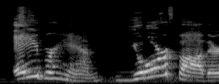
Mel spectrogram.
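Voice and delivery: mocking voice. Reading a scripture quote aloud, reading with a mocking tone. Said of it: "you can kind of hear the mocking tone in this".

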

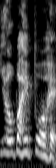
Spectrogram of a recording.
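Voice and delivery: put-on shrill scream, very high and loud. Recalling a man getting arrested on the corner yelling at him, retelling a scream. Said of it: "he's like screaming at me like".

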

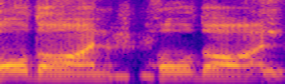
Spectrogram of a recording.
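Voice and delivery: acted-out scream. Describing doing the ear thing, retelling a scream. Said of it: "I'm just screaming".

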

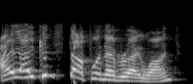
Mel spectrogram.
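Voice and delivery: put-on heavy Greek accent. Retelling what he used to say all the time, in a greek accent. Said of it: "he got a very Greek accent".

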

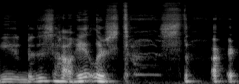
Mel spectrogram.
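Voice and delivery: high-pitched, laughing through the words.

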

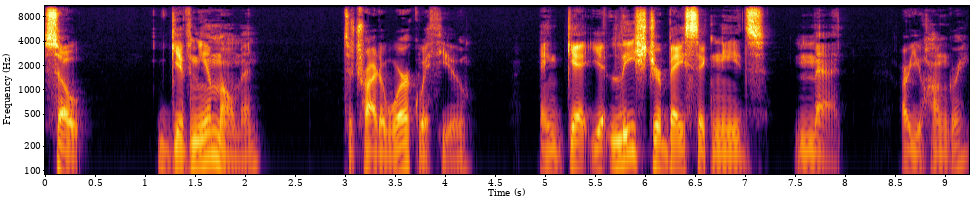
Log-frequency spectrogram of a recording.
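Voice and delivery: speaking very low and calm. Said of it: "I try to talk real low and come real close".

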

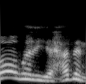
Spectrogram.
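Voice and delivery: put-on Scottish-accented dwarf voice. Acting out a tavern barkeep taking an order: stereotypical Scottish dwarf barkeep voice. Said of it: "kind of like that Scottish dwarf".

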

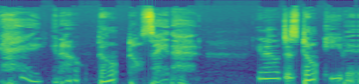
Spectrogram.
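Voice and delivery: very quiet, hushed whisper under the breath. Retelling a meal where he loudly complained about the food, the speaker recalls whispering to him. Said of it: "I was whispering".

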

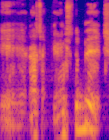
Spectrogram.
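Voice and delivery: mocking put-on character voice. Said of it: "or something he said about Amanda Waller".

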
